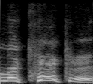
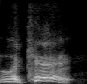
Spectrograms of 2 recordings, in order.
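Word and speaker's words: Lekki: It look good in the area, even in Lekeke. Lecky.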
